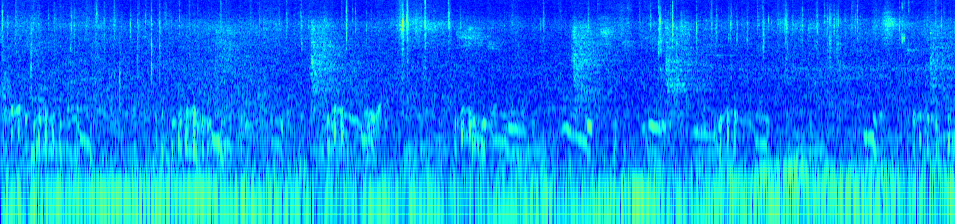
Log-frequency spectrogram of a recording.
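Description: Adana native pigeons coo softly and repeatedly over a steady low rumble, with occasional faint flutters and rustles.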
